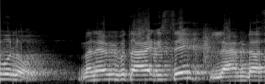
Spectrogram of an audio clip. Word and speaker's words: lambda: मैंने अभी बताया किससे, लैम्डा से। इसका नेम क्या होता है, लैम्डा। लैम्डा तुमने स्पेलिंग देख लो लैम्डा की, अगर तुमने कभी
